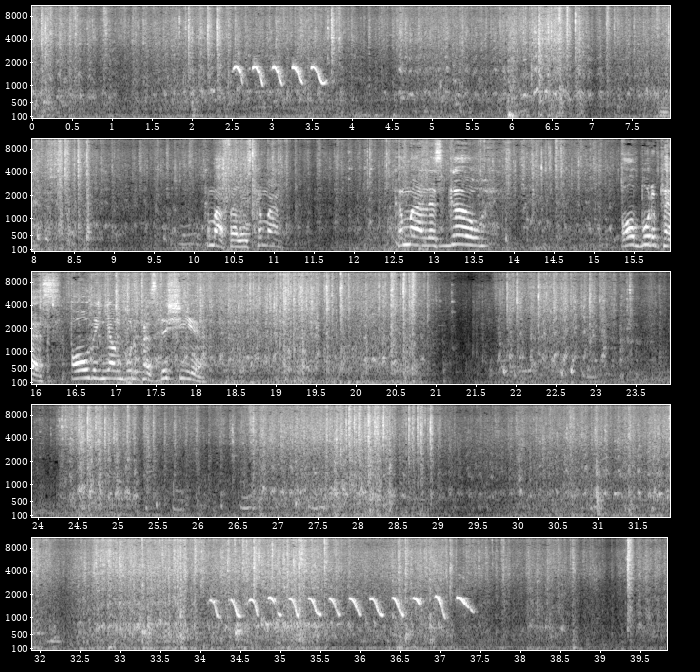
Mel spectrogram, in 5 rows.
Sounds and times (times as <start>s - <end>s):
Pigeon, dove: 0.0s - 10.5s, 18.2s - 23.6s, 24.2s - 39.8s
Speech: 10.1s - 11.2s, 12.5s - 13.9s, 15.4s - 18.2s.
